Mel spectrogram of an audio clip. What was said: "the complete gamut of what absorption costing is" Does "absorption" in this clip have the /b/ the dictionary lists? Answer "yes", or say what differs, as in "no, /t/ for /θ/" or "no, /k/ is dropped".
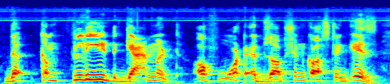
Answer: yes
